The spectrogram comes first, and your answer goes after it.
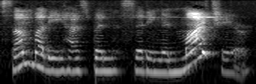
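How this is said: It is said in a middle-sized voice.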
